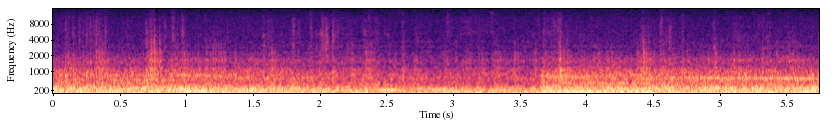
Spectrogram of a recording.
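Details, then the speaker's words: 2001 Jaguar X-Type after rear shock absorber change, driving an uneven lane: steady tyre and road rumble, no knocks or bangs from the rear; banging gone; noise was traced to the shock mount. "it's very lumpy and it gives a good approximation so every terrain being about a mile and I'm just not getting that banging noise anymore that is so pleasing"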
